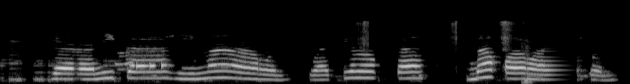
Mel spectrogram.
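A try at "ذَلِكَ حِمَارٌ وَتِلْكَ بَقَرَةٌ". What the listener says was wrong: Nah, Baqaratun. Ya, betul.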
